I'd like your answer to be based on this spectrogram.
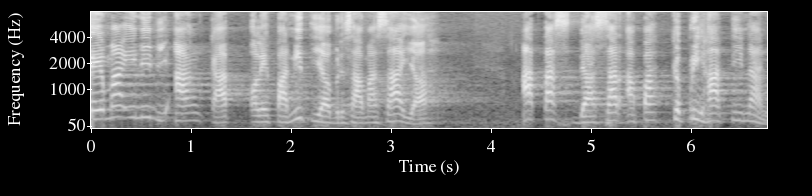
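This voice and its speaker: Projecting a raised voice at high pitch, a man sounds animated with very wide pitch swings over noticeable background noise. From Bandung, West Java. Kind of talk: religious talk to congregation. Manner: animated, humorous storytelling.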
